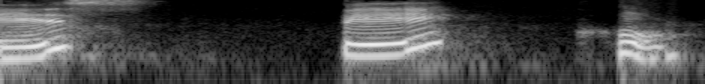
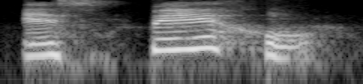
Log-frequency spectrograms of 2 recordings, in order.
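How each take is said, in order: First: "espejo" drawn out as es... pe... jo; syllable by syllable. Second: Said in the usual way. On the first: Shown as a demonstration. Teacher models a Spanish word for learners, syllable by syllable. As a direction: say "espejo" very slowly with a pause after each syllable.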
